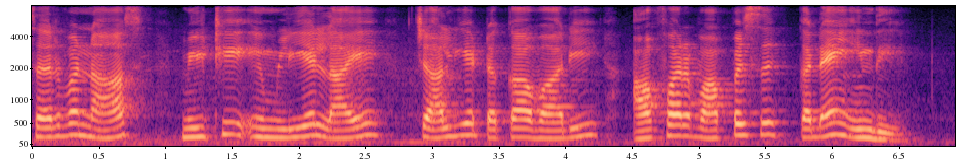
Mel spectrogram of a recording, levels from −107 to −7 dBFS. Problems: constant background noise, echo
